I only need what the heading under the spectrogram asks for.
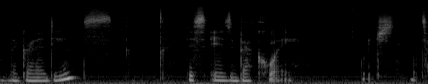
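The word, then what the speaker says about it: Bequia: the biggest island in the Grenadines this is bekoi that's how you pronounce that koi and um it is not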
